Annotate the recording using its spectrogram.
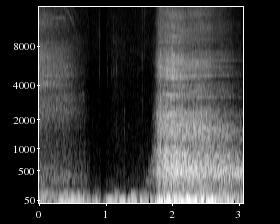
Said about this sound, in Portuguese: Primeira coisa, puxa o ar. Solta o ar. Vamos mais uma vez. Puxa o ar.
